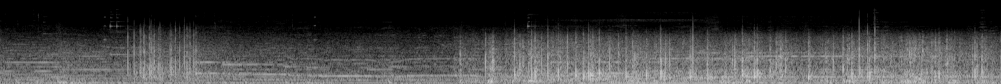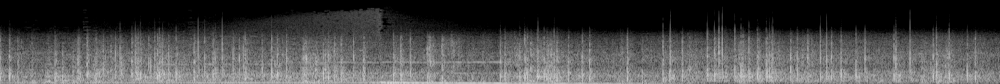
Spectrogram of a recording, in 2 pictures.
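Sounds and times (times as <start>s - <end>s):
music playing: 0.0s - 20.0s
fireworks crackling and popping: 5.1s - 20.0s.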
